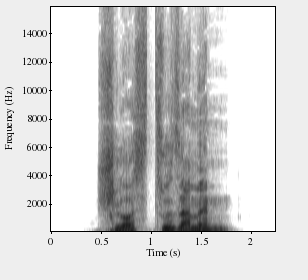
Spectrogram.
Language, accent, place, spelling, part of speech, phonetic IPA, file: German, Germany, Berlin, schloss zusammen, verb, [ˌʃlɔs t͡suˈzamən], De-schloss zusammen.ogg
- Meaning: first/third-person singular preterite of zusammenschließen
